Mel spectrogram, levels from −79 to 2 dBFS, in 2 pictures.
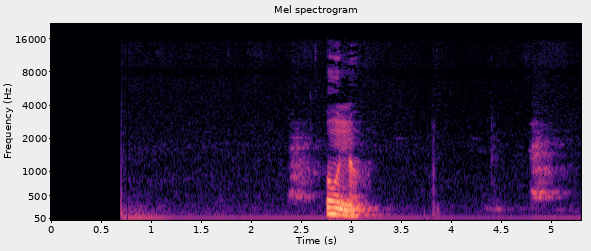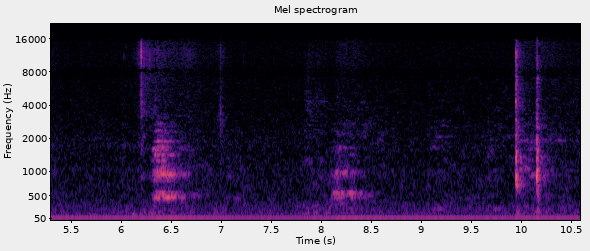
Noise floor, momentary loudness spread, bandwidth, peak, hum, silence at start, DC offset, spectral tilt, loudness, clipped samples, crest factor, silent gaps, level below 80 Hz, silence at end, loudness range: -50 dBFS; 31 LU; 16.5 kHz; -2 dBFS; none; 0.7 s; under 0.1%; -7 dB/octave; -21 LUFS; under 0.1%; 24 dB; none; -46 dBFS; 0.4 s; 19 LU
